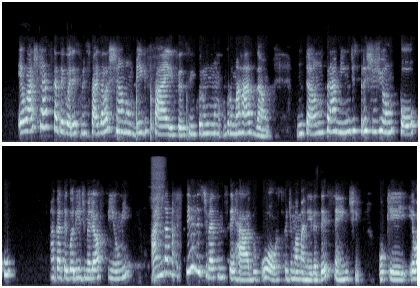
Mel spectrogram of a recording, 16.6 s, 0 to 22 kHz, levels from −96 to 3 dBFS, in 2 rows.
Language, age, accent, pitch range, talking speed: Portuguese, 20-39, Brazilian, 225-305 Hz, 150 wpm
